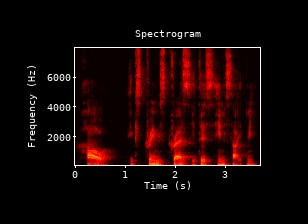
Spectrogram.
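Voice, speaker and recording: As co-host of a couple's video channel, a man with a middling pitch speaks to viewers in a relaxed chat. He lays out his thoughts in a measured, earnest way.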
